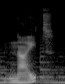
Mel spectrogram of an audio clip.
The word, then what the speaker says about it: knight: and who could forget the brave knight with armor and veiler the key stands still while Tales of chivalry unfold when we knock that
